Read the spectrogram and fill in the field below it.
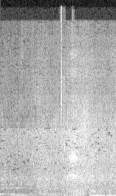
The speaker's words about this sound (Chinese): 真实的大海，真实的海浪，真实的沙滩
